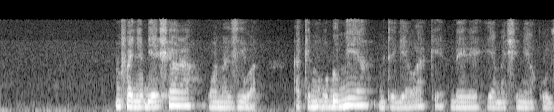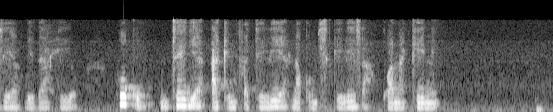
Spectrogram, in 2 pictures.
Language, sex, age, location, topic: Swahili, female, 25-35, Dar es Salaam, finance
